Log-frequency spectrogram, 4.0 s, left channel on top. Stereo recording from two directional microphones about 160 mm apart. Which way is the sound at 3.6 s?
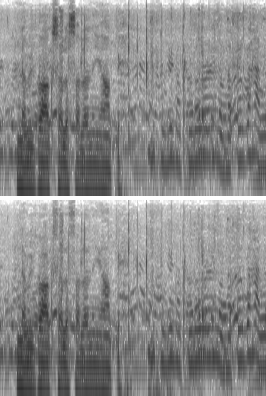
80° right.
